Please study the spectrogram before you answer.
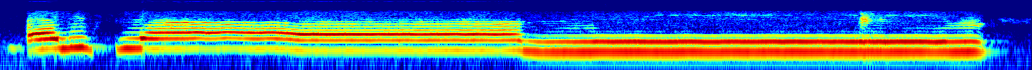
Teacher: هذه اللام ستة وميم ستة عند جميع القراء، مد لازم حرفي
